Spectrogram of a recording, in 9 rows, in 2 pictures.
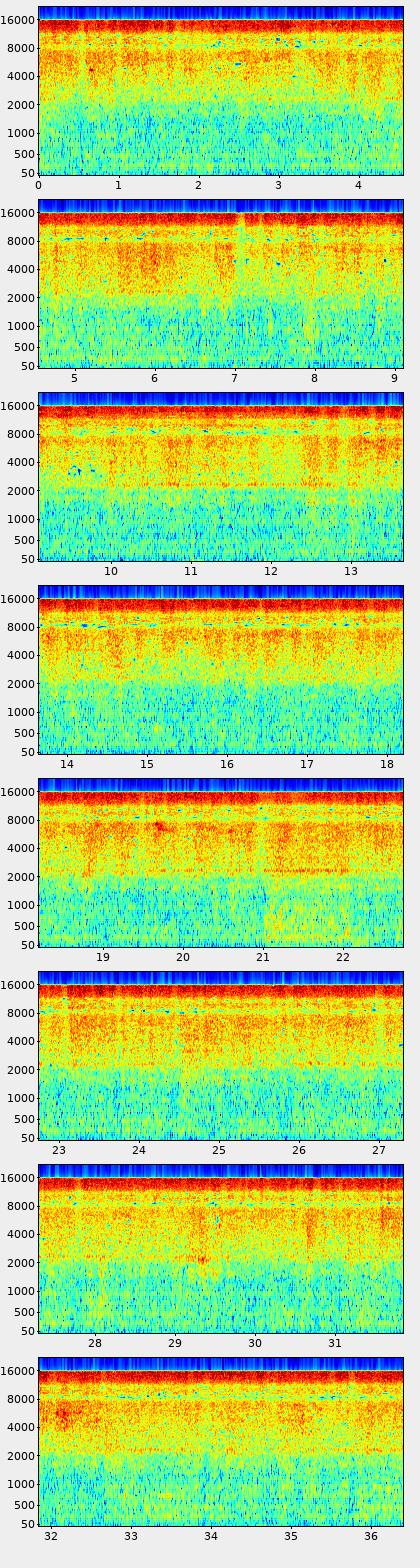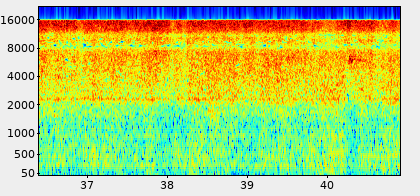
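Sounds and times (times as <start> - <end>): low machine hum: 19.4 - 24.0.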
